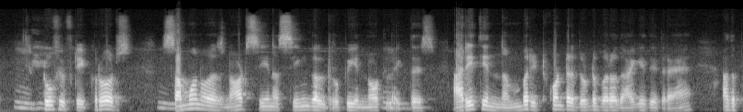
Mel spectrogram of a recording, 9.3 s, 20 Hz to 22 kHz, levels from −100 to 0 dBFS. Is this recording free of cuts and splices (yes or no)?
no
